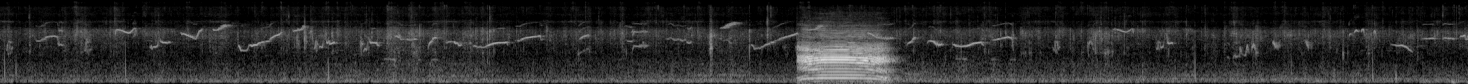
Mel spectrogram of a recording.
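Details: Afternoon herding of tame cows; a fat cow calls the female with one loud, roughly one-second moo halfway through, while many small birds keep chirping and whistling throughout.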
